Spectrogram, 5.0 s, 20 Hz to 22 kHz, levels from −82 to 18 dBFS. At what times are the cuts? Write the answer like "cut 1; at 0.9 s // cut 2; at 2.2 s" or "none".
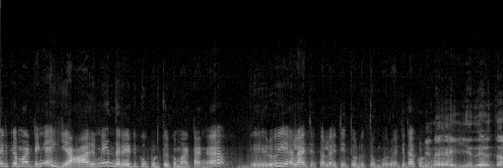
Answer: none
